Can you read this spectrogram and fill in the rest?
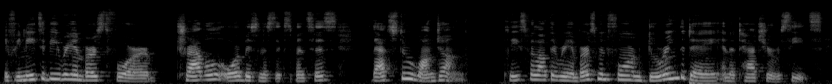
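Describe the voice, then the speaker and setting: A tired male office boss from an audiobook, played by a woman narrator. He talks in a casual, offhand way, brisk and blunt, with a wry teasing edge. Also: mid-range voice, expressive, darkish tone, close to an everyday voice. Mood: offhand, businesslike.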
